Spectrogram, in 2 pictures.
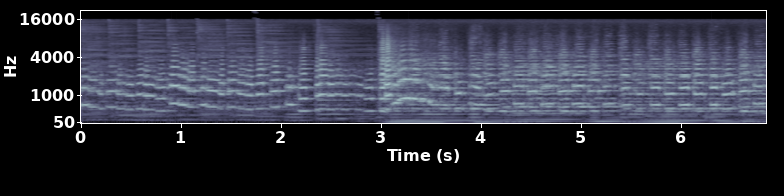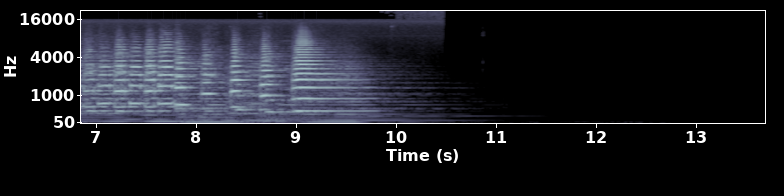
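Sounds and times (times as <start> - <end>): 
recorder concerto: 0.0 - 10.2.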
